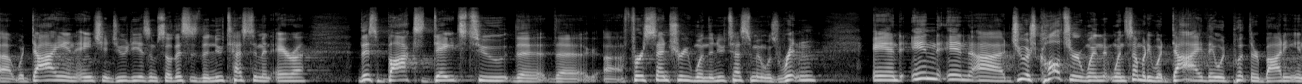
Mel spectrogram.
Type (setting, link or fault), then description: setting, large echoing room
